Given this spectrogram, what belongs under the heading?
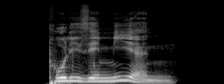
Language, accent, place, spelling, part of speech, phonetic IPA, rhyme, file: German, Germany, Berlin, Polysemien, noun, [polizeˈmiːən], -iːən, De-Polysemien.ogg
- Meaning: plural of Polysemie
